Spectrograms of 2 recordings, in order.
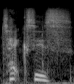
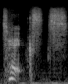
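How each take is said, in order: First: The word ends with a reduced 'ksiz' sound. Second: The word ends with a full 'ksts' cluster. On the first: The speaker calls it wrong. "not texes" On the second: The speaker calls it right. "te- is texts"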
